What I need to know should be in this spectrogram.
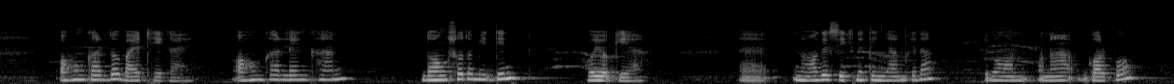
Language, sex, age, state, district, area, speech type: Santali, female, 30-45, West Bengal, Jhargram, rural, spontaneous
